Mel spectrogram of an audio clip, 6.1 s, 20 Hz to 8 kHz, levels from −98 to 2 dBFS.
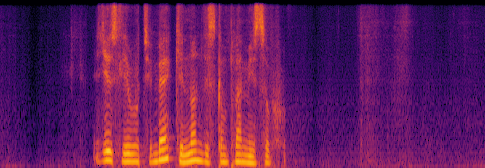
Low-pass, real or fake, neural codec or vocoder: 7.2 kHz; fake; codec, 16 kHz in and 24 kHz out, 0.6 kbps, FocalCodec, streaming, 4096 codes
